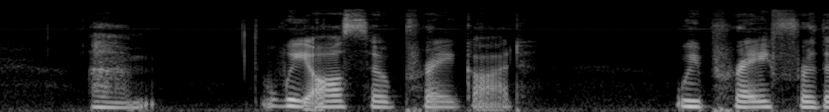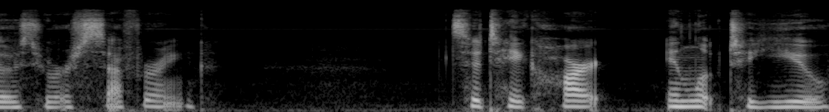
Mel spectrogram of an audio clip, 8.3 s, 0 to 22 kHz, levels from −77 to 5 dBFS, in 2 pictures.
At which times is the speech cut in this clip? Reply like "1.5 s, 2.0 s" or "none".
none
